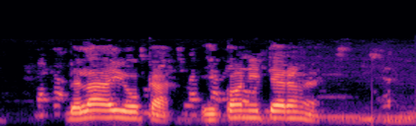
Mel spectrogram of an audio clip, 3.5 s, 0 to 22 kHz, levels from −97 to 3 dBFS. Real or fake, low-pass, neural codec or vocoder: real; 7.2 kHz; none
